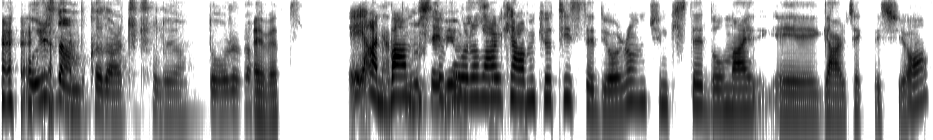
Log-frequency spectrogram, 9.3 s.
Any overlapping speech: Yes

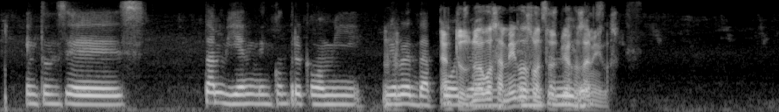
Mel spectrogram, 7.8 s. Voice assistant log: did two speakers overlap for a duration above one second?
Yes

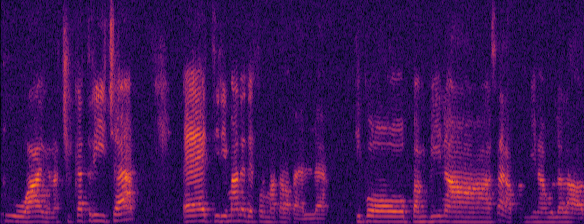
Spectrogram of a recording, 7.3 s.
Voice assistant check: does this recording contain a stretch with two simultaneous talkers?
No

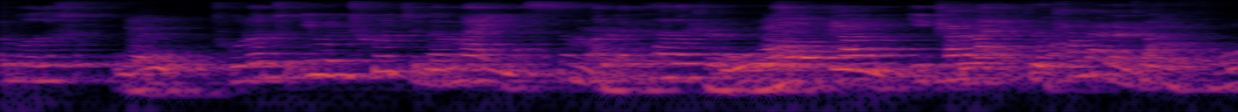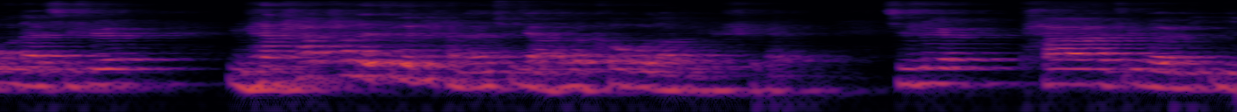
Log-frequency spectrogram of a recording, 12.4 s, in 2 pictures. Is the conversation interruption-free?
No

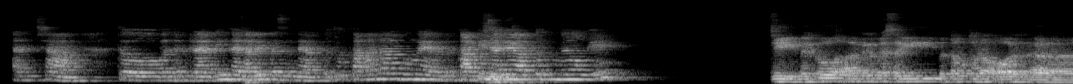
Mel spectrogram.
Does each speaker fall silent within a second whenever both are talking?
Yes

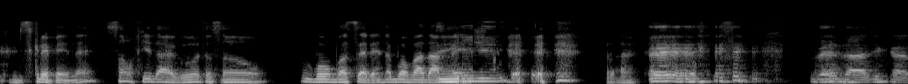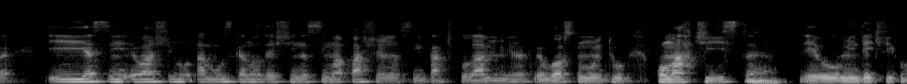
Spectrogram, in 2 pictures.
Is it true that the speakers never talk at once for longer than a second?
Yes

